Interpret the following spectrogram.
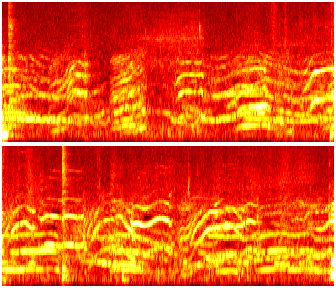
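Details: Newborn Great Pyrenees puppies crying as their mother gives birth to her first litter of ten, six females and four males, on a farm; many overlapping high, wavering squeals and whines rise and fall continuously, with brief rustling.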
